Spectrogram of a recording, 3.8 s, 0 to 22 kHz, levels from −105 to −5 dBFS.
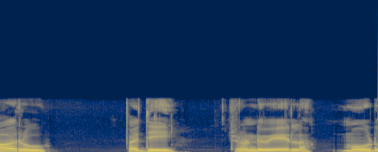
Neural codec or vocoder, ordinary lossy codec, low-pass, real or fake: none; none; none; real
